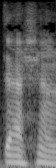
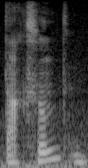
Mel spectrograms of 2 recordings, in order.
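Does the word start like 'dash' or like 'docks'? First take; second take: dash; docks. First: The first part sounds like 'dash'. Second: The first part sounds like 'docks'. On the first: The speaker calls it right. "it is dashhound" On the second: The speaker calls it wrong. "it's not dachshund"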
